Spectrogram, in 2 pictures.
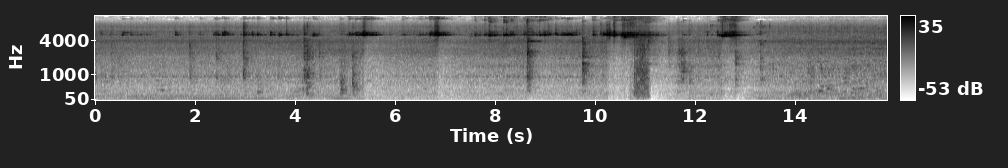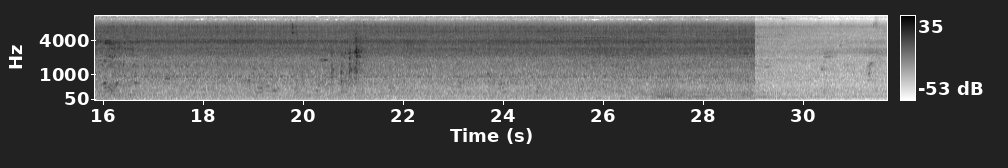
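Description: Repeated sharp metal clanks and knocks from tow-truck rigging and chains being worked on a wrecked truck's front, over a steadily running engine. The knocking stops after about thirteen seconds and the steady engine sound carries on.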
